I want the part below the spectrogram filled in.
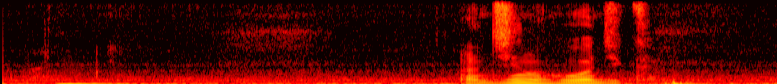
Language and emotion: Russian, neutral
